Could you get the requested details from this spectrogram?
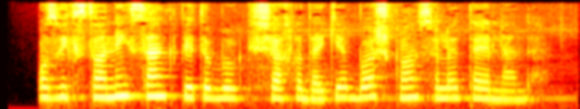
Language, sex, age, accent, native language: Uzbek, female, 18-24, Qashqadaryo, Uzbek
